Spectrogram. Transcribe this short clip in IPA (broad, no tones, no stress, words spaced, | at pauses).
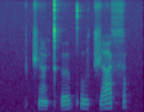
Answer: t͡ʃãkʰɵpʼut͡ʃax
